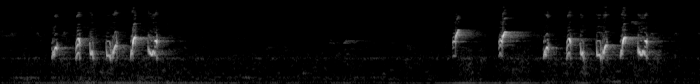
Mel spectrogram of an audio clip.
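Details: Streak-eared bulbul singing in several song styles, including long and doubled songs, used as a lure sound, recorded 13 February 2023; two bursts of quick, chattering whistled notes rising and falling, separated by about three seconds of silence.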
